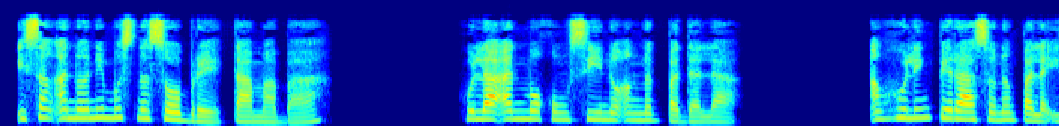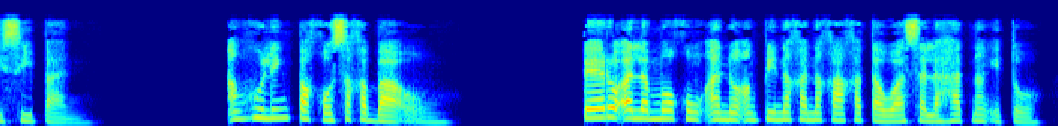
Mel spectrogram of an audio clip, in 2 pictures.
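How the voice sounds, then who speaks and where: A woman's voice: mid-range voice, expressive, moderate pace, pauses often, darkish tone, no room sound, studio quality, close to an everyday voice. A woman voicing a taunting, triumphant villainess in a dramatic romance story, mocking and cruel.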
